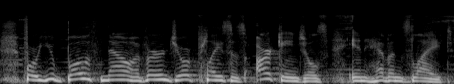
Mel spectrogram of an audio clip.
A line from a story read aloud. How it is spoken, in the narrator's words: laughed Finnegan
